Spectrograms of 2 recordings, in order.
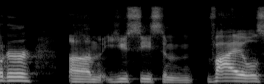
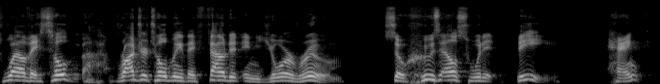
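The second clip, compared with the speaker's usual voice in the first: accusing father; 6 semitones higher than usual. Acted. GM voices angry father accusing son.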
